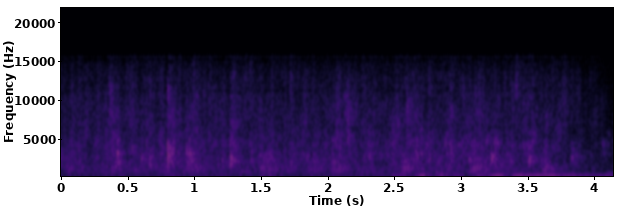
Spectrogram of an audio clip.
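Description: Steady rain falling: a dense, even hiss of many small drops.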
